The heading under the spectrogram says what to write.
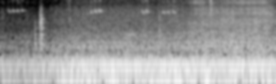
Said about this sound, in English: What is that cricket doing in there?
